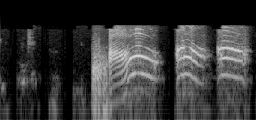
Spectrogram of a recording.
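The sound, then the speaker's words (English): A person imitates a crow's call with three loud, raspy caws, one long and drawn out, then two shorter ones in quick succession, with no talking. “Bird call”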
